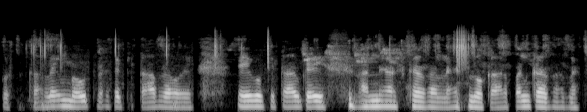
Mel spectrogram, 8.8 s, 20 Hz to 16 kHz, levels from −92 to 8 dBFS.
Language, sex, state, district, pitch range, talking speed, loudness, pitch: Magahi, male, Bihar, Lakhisarai, 130-150 Hz, 95 wpm, -18 LUFS, 140 Hz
